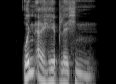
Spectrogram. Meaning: inflection of unerheblich: 1. strong genitive masculine/neuter singular 2. weak/mixed genitive/dative all-gender singular 3. strong/weak/mixed accusative masculine singular 4. strong dative plural
- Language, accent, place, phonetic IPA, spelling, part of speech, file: German, Germany, Berlin, [ˈʊnʔɛɐ̯heːplɪçn̩], unerheblichen, adjective, De-unerheblichen.ogg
